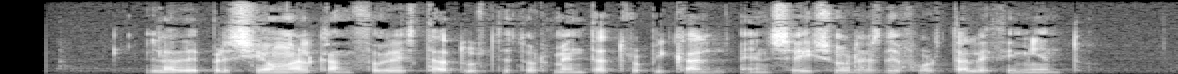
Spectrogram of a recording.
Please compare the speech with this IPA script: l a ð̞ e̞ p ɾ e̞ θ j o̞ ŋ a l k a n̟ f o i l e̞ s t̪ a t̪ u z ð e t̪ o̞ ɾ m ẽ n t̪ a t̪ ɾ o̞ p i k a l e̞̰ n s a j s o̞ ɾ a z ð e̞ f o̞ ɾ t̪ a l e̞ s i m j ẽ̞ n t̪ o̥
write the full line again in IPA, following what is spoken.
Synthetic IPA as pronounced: l a ð̞ e̞ p ɾ e̞ s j o̞ ŋ a l k a n̟ θ o e l e̞ s t̪ a t̪ u z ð e t̪ o̞ ɾ m ẽ n t̪ a t̪ ɾ o̞ p i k a l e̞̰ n s e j s o̞ ɾ a z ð e̞ f o̞ ɾ t̪ a l e̞ θ i m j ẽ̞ n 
